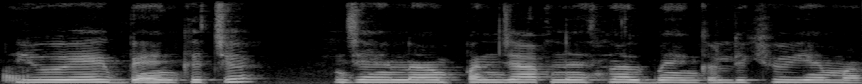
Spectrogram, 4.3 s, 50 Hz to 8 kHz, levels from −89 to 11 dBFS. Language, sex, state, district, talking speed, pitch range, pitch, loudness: Garhwali, female, Uttarakhand, Tehri Garhwal, 155 wpm, 235-245 Hz, 235 Hz, -25 LUFS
